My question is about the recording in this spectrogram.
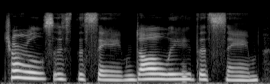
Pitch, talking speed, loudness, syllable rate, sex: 235 Hz, 155 wpm, -15 LUFS, 3.6 syllables/s, female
